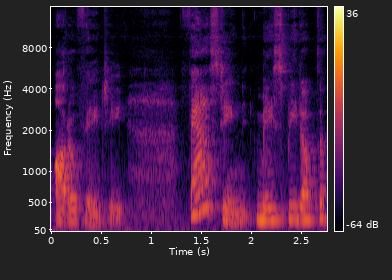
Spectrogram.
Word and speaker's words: autophagy: I thought it was autophagy. Looked like it was autophagy. It's not. It's autophagy. Autophagy. I mispronounced it.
